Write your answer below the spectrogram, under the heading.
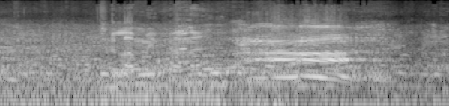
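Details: At a Gaibandha cattle market in Bangladesh, a Sahiwal bull calf gives a short, rising then falling moo lasting about half a second, set against busy market chatter and men talking.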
